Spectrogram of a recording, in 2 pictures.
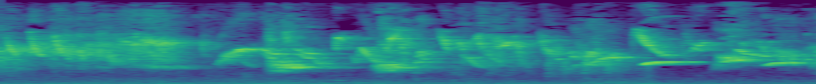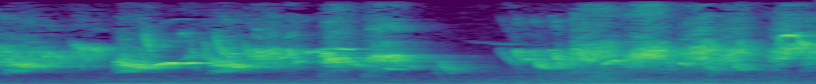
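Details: Evening singing by an eastern calandra lark, psammochroa: a fast, tangled medley of high twittering notes, buzzes and thin whistles, slackening briefly around six seconds before resuming.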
